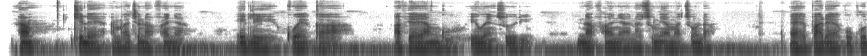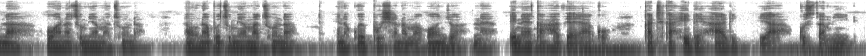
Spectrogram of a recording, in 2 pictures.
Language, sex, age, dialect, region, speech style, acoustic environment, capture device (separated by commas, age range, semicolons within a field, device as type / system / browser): Swahili, male, 18-24, Kenya - Nairobi Sheng-influenced, Kenya, nervous, nature, mobile / Linux / Chrome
